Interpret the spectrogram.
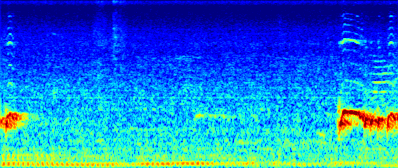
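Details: Singing caged local zebra dove: a brief coo at the start, near silence with low hum, then a loud rapid rolling coo phrase about three seconds later.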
